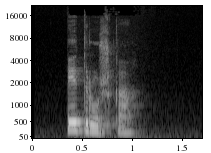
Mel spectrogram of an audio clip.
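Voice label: "петрушка", Komi, female; audio dict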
